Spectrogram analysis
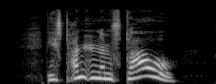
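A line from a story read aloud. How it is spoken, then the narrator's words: Reproachful shout. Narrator (German): rief er vorwurfsvoll, so als ob die anderen Kinder daran Schuld gehabt hätten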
